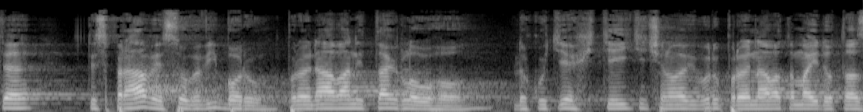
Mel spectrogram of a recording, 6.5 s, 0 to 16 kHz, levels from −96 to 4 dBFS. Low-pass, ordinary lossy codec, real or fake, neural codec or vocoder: 14.4 kHz; MP3, 48 kbps; real; none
